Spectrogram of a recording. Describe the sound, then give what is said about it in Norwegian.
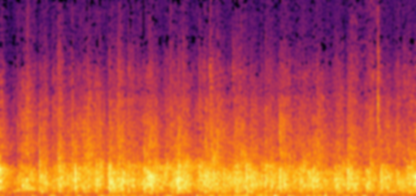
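Audience applause for the guests at the close of a Norwegian talk session, many hands clapping in a dense, even roar that stays steady and moderately loud throughout. “En stor applaus til våre gjester.”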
